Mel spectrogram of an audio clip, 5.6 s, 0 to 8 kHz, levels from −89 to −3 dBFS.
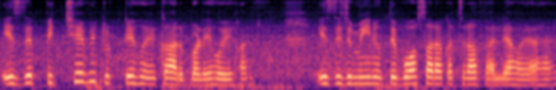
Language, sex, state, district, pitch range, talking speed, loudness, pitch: Punjabi, female, Delhi, New Delhi, 190-235 Hz, 215 wpm, -18 LUFS, 220 Hz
